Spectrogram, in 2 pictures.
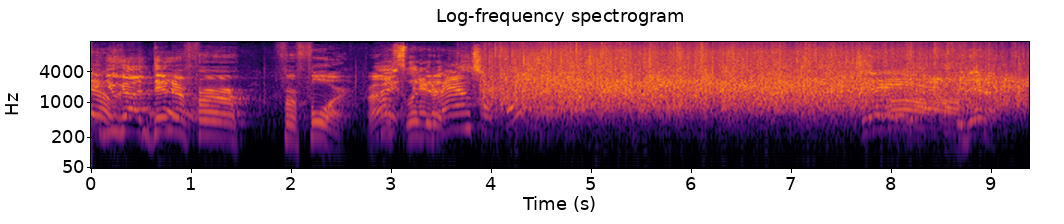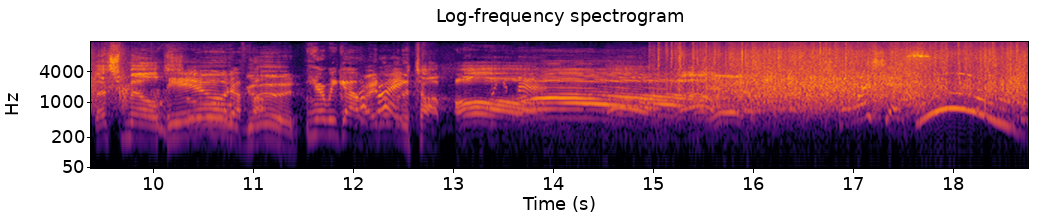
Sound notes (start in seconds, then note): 3.8 applause; 14.9 applause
